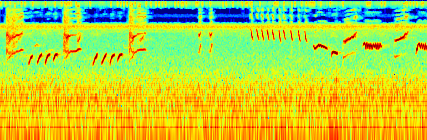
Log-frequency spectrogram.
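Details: White-rumped shama song used as a lure to rouse stressed birds that won't sing: short rising whistled triplets, high buzzy bursts, a fast even series of sharp notes, then several sweeping and flat whistles.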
